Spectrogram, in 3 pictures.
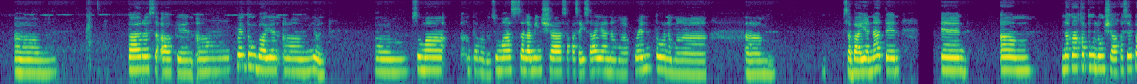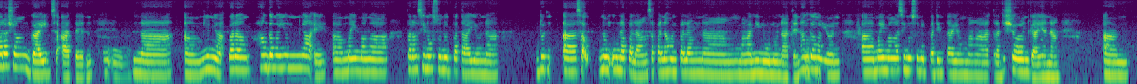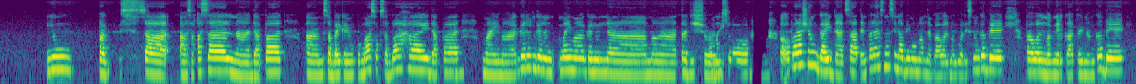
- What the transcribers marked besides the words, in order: static; distorted speech; sniff
- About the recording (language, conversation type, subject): Filipino, unstructured, Paano nakaaapekto ang mga alamat at kuwentong-bayan sa ating pananaw sa buhay?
